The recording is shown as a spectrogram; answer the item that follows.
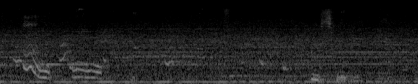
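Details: Australian Terrier puppies, three and a half weeks old, at nap time: a few high, thin whimpers that bend downward, then quiet with a steady low hum, and another short squeak near the end.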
